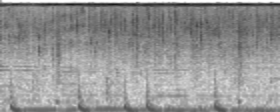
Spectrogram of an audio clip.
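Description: Butter sizzles in a pan for roasting hake, a steady bright crackle with repeated soft scraping or clinking sounds at a regular pace, close and continuous without voices.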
